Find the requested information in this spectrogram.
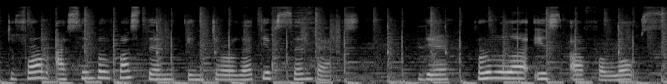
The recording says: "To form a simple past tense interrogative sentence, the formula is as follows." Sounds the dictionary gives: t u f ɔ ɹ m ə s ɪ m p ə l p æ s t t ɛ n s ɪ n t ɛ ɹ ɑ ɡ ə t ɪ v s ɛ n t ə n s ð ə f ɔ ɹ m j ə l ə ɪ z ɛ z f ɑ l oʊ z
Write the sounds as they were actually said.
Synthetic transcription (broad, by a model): t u f ɔ ɹ m ə s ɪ m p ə l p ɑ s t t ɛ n ɪ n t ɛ ɹ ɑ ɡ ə t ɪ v s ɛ n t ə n s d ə f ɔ ɹ m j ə l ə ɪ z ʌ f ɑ l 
